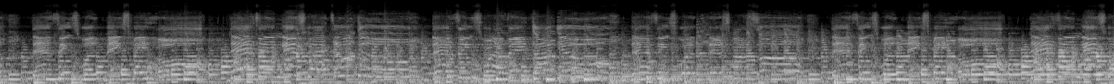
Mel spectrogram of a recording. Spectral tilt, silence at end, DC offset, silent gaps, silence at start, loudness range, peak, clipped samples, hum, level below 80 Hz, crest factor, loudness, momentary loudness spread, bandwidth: -5 dB/octave; 0 s; under 0.1%; none; 0 s; 2 LU; -2 dBFS; under 0.1%; none; -32 dBFS; 16 dB; -17 LUFS; 4 LU; 17.5 kHz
